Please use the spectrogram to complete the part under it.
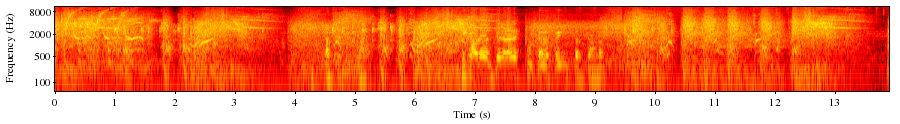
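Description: Energy blasts whoosh and crackle as game fighters clash.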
